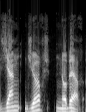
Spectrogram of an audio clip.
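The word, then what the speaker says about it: Jean-Georges Noverre: Se celebra, a ver si lo pronuncio bien, es el centenario, o mejor dicho, es la fecha del nacimiento de Jean-Georges Nauberg. ¿Se dice así? – Sí.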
